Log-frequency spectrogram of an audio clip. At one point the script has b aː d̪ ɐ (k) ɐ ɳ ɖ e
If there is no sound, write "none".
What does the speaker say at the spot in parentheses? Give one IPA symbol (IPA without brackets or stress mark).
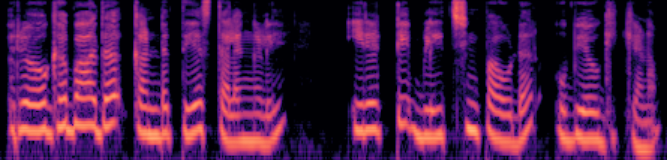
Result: k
